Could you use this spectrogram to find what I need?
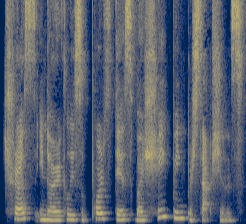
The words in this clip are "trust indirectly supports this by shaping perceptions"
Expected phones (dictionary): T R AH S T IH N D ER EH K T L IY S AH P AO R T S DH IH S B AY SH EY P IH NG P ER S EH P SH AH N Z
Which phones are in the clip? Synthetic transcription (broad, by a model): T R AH S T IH N D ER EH K T L IY S AH P AO R T S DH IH S B AY SH EY P IH NG P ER S EH P SH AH N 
